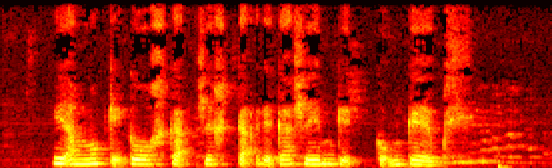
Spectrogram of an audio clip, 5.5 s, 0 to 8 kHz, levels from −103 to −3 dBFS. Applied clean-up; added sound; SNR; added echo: none; none; none; none.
